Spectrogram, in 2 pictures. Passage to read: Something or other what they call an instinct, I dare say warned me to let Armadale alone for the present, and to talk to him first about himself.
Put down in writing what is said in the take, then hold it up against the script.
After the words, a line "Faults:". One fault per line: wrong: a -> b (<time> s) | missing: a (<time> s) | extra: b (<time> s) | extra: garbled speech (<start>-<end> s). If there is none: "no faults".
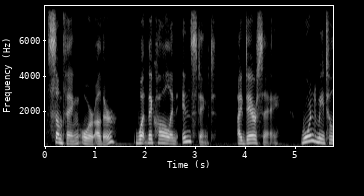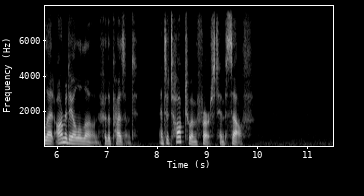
Something or other what they call an instinct, I dare say warned me to let Armadale alone for the present, and to talk to him first himself.
Faults:
missing: about (9.2 s)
